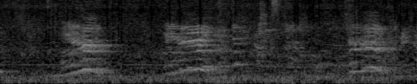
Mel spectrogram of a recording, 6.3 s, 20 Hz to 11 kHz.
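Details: Captive mother giant panda Mei Xiang at Washington's National Zoo searches for her separated cub Bei Bei, early 2017. She gives repeated rising, wavering wails about every two seconds over a constant murmur of background noise.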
